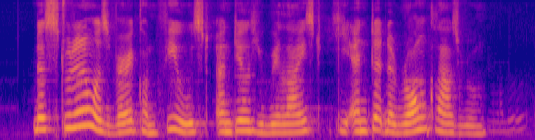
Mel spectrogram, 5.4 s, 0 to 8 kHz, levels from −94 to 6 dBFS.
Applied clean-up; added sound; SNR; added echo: neural separator model SepFormer DNS4.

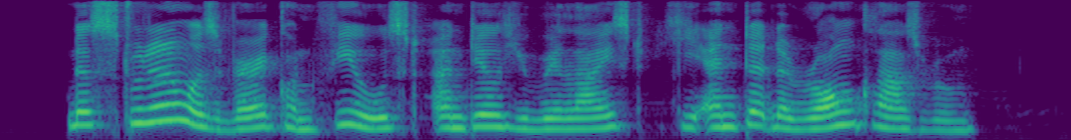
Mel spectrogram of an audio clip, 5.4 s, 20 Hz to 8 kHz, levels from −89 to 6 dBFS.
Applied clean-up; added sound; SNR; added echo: neural mask model DeepFilterNet 3.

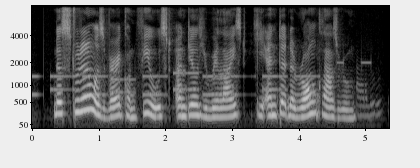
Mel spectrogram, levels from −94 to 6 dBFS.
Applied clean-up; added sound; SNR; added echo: neural mask model RNNoise.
